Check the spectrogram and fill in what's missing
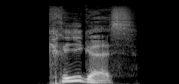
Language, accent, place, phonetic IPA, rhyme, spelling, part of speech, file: German, Germany, Berlin, [ˈkʁiːɡəs], -iːɡəs, Krieges, noun, De-Krieges.ogg
- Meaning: genitive singular of Krieg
